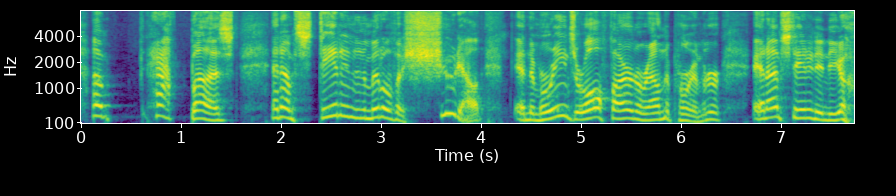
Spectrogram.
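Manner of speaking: usual speaking voice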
